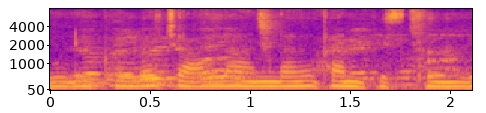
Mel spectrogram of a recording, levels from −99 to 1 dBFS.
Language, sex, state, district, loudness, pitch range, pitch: Telugu, female, Andhra Pradesh, Sri Satya Sai, -17 LUFS, 165-180 Hz, 175 Hz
